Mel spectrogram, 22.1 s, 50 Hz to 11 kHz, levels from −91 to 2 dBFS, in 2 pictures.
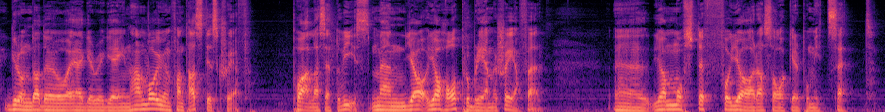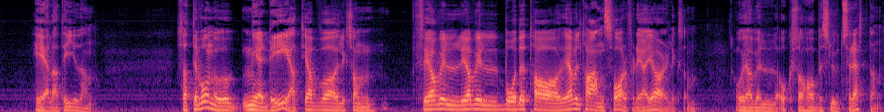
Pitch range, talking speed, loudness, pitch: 95-115 Hz, 180 wpm, -19 LUFS, 110 Hz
